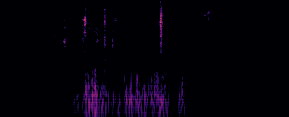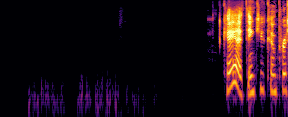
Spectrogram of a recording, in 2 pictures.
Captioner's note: silence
